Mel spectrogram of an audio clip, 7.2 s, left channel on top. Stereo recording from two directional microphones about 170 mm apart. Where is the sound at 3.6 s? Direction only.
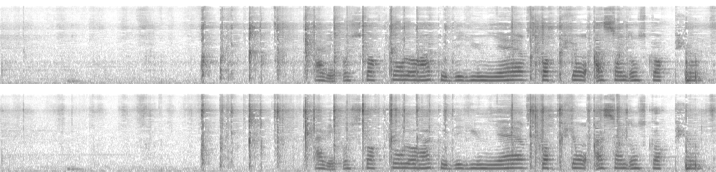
25° right (ahead or behind).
